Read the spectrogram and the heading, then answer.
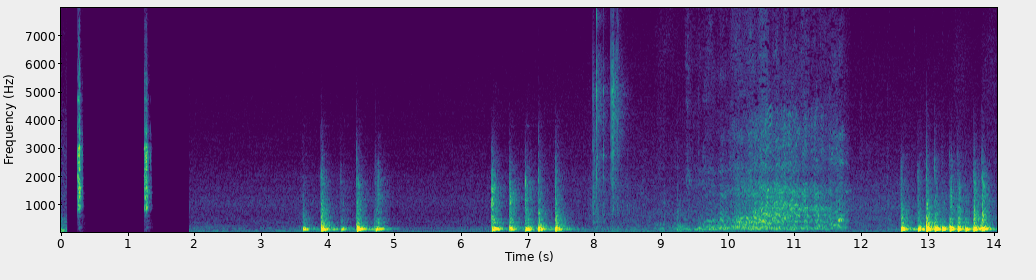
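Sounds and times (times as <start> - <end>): dull knocking thuds: 3.6 - 5.0, 6.4 - 7.7, 12.6 - 14.0.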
